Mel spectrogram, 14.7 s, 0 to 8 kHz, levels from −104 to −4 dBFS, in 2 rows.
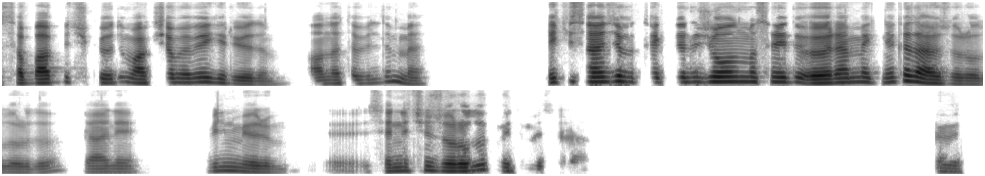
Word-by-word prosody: sabah 130 +7 +2
bir 160 - -12
çıkıyordum, 145 -1 -7
akşam 140 +4 -1
eve 155 +3 0
giriyordum, 105 -9 -6 0.2
anlatabildim 120 +8 -10
mi? 110 - -8 0.9
Peki, 150 +4 -4
sence 170 +2 +4
bu 160 - -10
teknoloji 160 +1 -4
olmasaydı 170 -1 +3
öğrenmek 150 +4 +4
ne 155 - -4
kadar 165 -8 +6
zor 110 -2 -8
olurdu? 95 +4 -11 0.2
Yani, 100 0 -13 0.5
bilmiyorum, 110 -8 -8 0.3
eee, - - -27
senin 120 +4 -7
için 130 +3 -8
zor 125 -2 +1
olur 150 +8 +2
muydu - - -9
mesela? 475 0 -21 2.6
Evet 110 -2 -12
130 Hz, 115 wpm, -22 LUFS, 110-160 Hz, 2.6 s, kadar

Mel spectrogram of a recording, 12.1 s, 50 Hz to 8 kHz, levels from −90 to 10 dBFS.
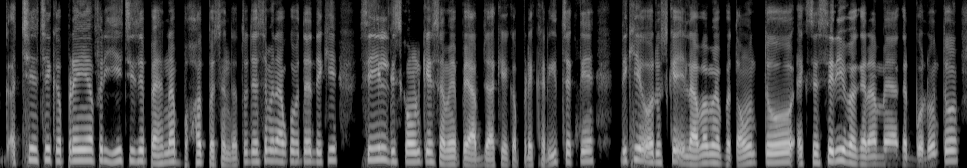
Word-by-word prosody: अच्छे-अच्छे 200 0 0
कपड़े 180 +1 +1
या 190 0 +5
फिर 190 - -1
ये 175 +1 -2
चीज़ें 180 0 0
पहनना 145 +4 +2
बहुत 160 -1 -1
पसंद 120 -3 -4
है। 115 - -3
तो 165 - -5
जैसे 170 +2 -2
मैंने 180 -1 0
आपको 170 +1 -1
बताया 175 +1 -1
देखिए 195 +4 -2 0.4
सेल 205 +1 +1
डिस्काउंट 170 -1 +2
के 170 - +2
समय 125 -5 +1
पे 120 - +2
आप 105 +1 +2
जाके 110 +3 -1
कपड़े 110 - -5
खरीद 165 - -5
सकते 165 +1 -2
हैं। 175 0 -2 0.3
देखिए 200 +3 0
और 165 -4 +2
उसके 160 +3 -1
अलावा 130 +3 +4
मैं 150 - +3
बताऊँ 125 +5 0
तो 75 - +4 0.3
एक्सेसरी 160 +7 +2
वग़ैरह 130 -2 +2
मैं 130 - +3
अगर - - -2
बोलूँ 155 - -1
तो 180 +1 +2
165 Hz, 200 wpm, -22 LUFS, 135-180 Hz, 0.4 s, या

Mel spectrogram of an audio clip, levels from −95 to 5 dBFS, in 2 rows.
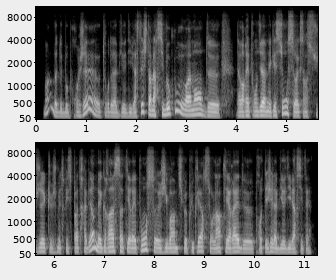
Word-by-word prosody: Ouais, - - -7
bah, - - -2
de 110 - -5
beaux 105 +1 -5
projets, 110 +2 -3
autour 115 -1 -5
de 105 - -2
la 105 - -1
biodiversité. 105 - -4
Je 225 - -1
te - - +5
remercie 135 +1 +2
beaucoup, 165 - +2
vraiment, 145 +2 +5
de 110 -5 +1 0.3
d'avoir 115 +1 0
répondu 120 +1 +2
à 125 - +8
mes 120 -1 +1
questions. 125 +10 0
C'est 140 - -2
vrai 110 - +3
que 110 - -9
c'est 115 - -5
un - - -3
sujet 110 +2 -2
que 110 - -7
je 100 - -9
maîtrise 110 +1 -6
pas 110 -1 -2
très - - -4
bien, 205 - +4
mais 120 - +5
grâce 125 +1 +2
à 120 - +1
tes 120 - +1
réponses, 150 +9 +1
heu, 110 -2 +2
j'y 110 +2 -1
vois 115 0 +2
un 115 - +1
petit 110 - -5
peu 115 - -1
plus 115 - -6
clair, 130 +1 0
sur 110 -4 -6
l'intérêt 115 +1 +2
de 105 -1 -1
protéger 110 +2 -3
la 110 - +3
biodiversité. 100 -1 -3
115 Hz, 270 wpm, -25 LUFS, 110-125 Hz, 0.3 s, à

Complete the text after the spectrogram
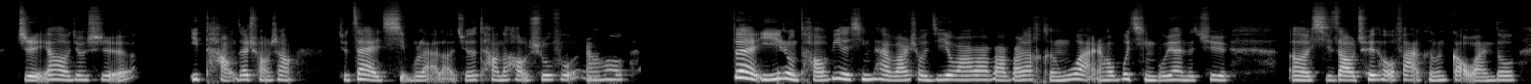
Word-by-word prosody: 只 190 -1 +3
要 220 -2 +1
就 210 0 -2
是 210 0 -2 0.5
一 230 - +1
躺 225 +2 -4
在 220 0 +2
床 220 - -3
上 200 -1 -3 0.4
就 210 - -5
再 220 -2 +3
也 185 - 0
起 185 +1 -3
不 195 -1 -7
来 190 +2 -3
了， - - -6
觉 195 - -5
得 205 - -1
躺 215 -1 -4
得 200 - -1
好 215 -1 -2
舒 215 +2 -1
服。 215 0 -3
然 200 +1 -3
后 220 0 -3 1.0
对， 300 -8 +8
以 220 +1 +3
一 265 - +3
种 250 -6 +5
逃 195 0 -1
避 270 +5 0
的 235 - +6
心 225 0 0
态 230 -3 +1
玩 195 0 +1
儿 210 - -1
手 215 -1 -1
机， 210 +3 +1
玩 210 -1 +2
儿 205 - 0
玩 210 - +2
儿 210 - -1
玩 195 - 0
儿， 190 - -3
玩 190 +1 +1
儿 - - +2
得 210 - 0
很 190 0 -3
晚， 235 -3 +2
然 195 - -2
后 200 - +1
不 240 +4 +1
情 225 -5 -1
不 195 +1 -2
愿 210 -1 +2
地 195 - -1
去， 195 0 -3 0.6
呃， 200 -2 +2
洗 195 +1 -4
澡 195 -1 +4
吹 215 +3 +3
头 215 -2 +1
发， 205 0 -2
可 200 +2 -5
能 195 +2 -1
搞 - - 0
完 175 +1 -1
都 200 0 -1
210 Hz, 265 characters per minute, -20 LUFS, 195-220 Hz, 1.0 s, 对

